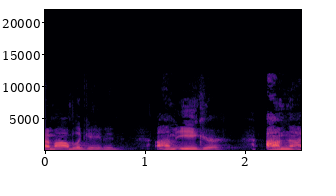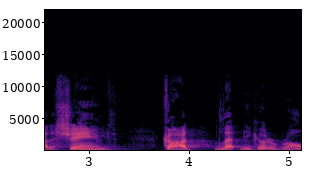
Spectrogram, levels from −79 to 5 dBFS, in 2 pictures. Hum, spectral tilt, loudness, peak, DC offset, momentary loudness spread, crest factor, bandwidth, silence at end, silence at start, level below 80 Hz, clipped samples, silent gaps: none; -5 dB/octave; -33 LUFS; -12 dBFS; under 0.1%; 13 LU; 22 dB; 12.5 kHz; 0 s; 0 s; -68 dBFS; under 0.1%; none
